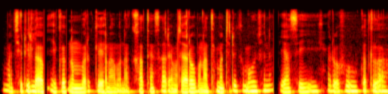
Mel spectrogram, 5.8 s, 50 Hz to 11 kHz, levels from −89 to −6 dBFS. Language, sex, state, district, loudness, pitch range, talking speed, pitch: Hindi, male, Chhattisgarh, Balrampur, -20 LUFS, 130-170 Hz, 205 wpm, 145 Hz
